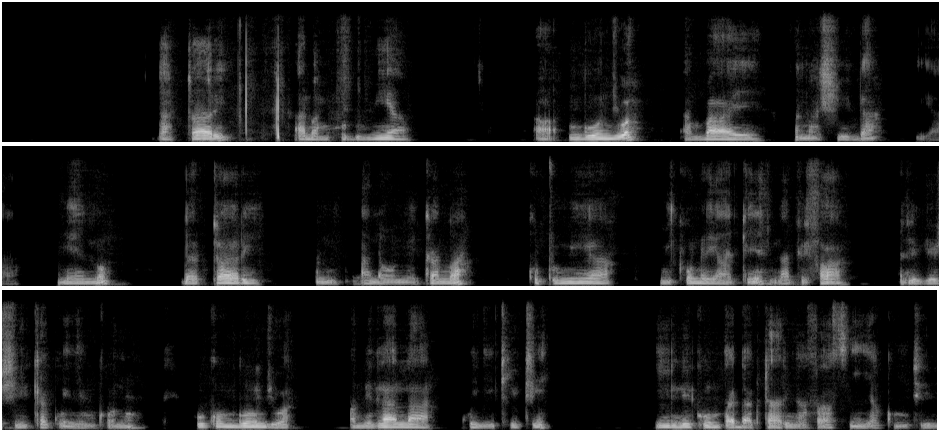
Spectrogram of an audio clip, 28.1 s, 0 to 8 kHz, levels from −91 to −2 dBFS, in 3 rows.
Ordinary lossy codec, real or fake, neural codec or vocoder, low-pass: Opus, 64 kbps; fake; codec, 44.1 kHz, 2.6 kbps, SNAC; 7.2 kHz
